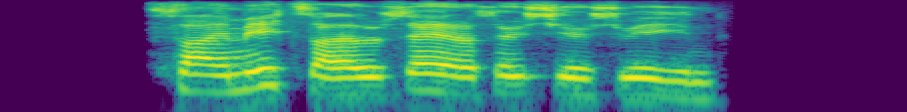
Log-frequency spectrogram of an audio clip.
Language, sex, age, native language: Icelandic, male, 18-19, Icelandic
